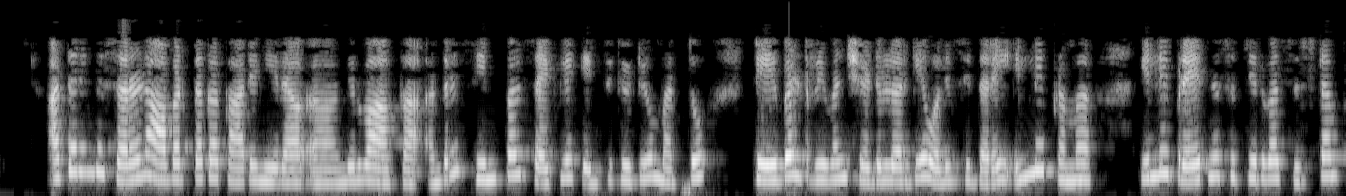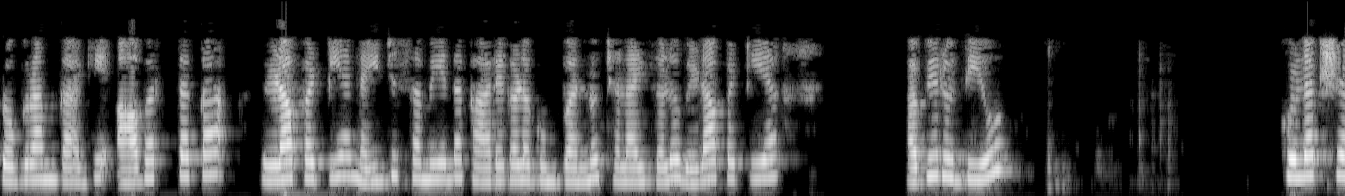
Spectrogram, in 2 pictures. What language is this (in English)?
Kannada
